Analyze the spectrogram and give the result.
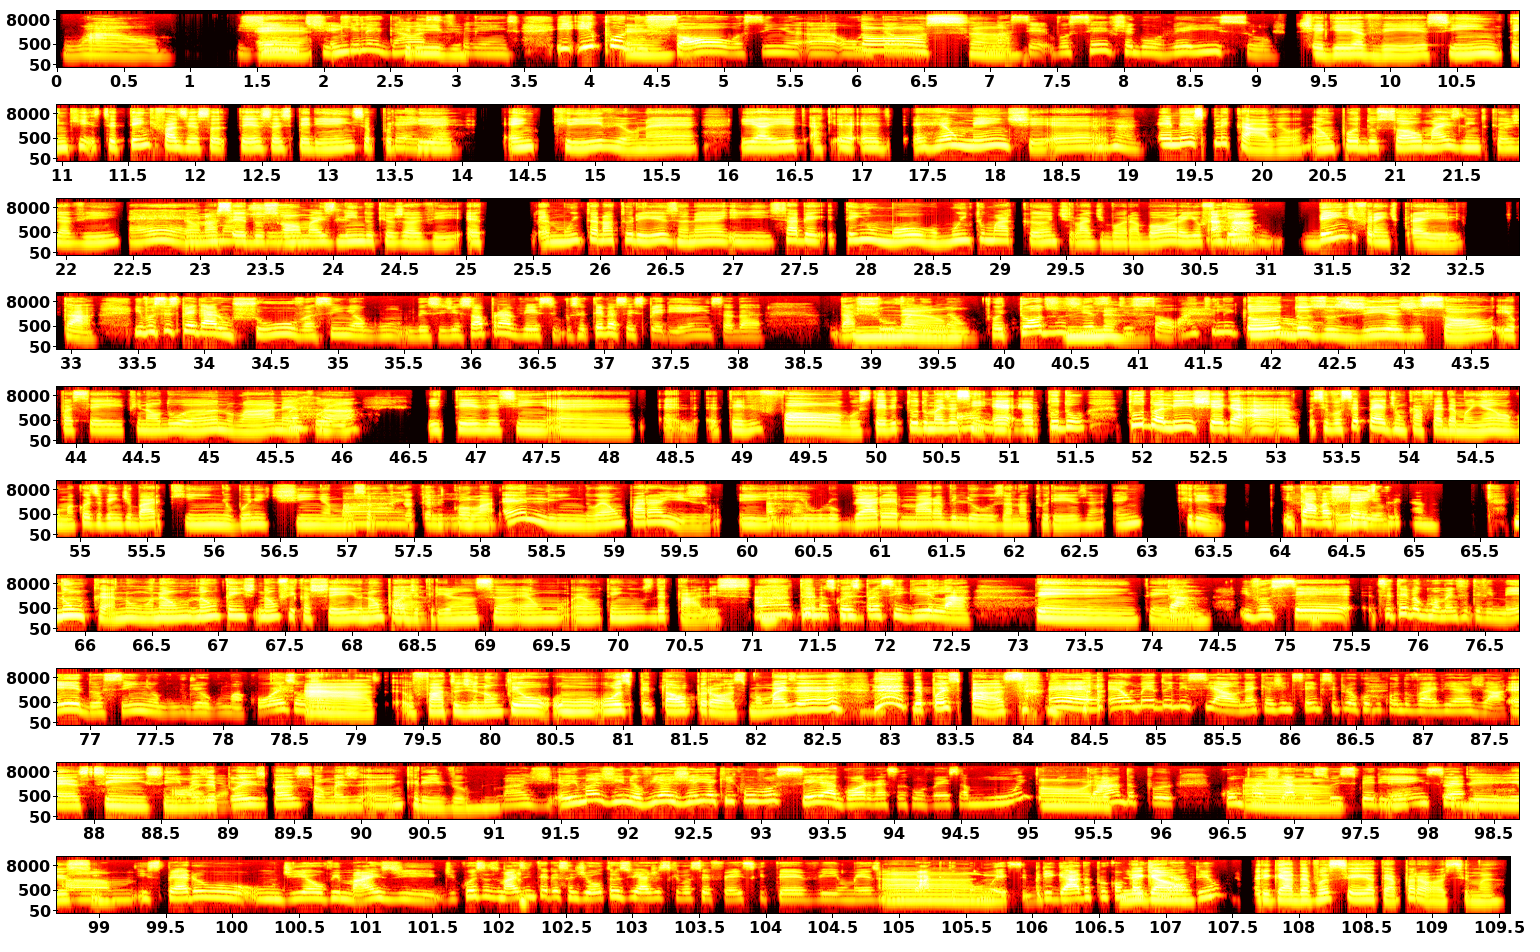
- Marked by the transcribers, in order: other noise; laugh; tapping
- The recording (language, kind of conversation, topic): Portuguese, podcast, Onde você teve um encontro inesquecível com a natureza?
